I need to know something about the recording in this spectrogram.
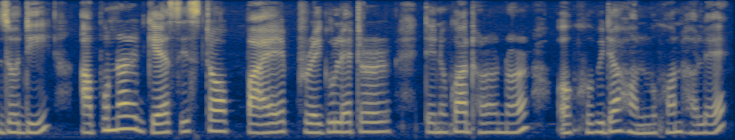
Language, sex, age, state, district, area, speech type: Assamese, female, 18-30, Assam, Tinsukia, urban, spontaneous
